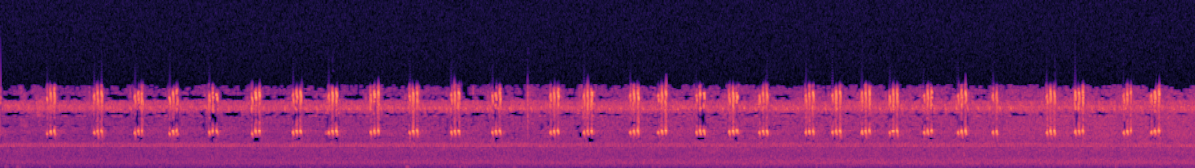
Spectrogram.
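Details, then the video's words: A cricket chirping steadily, short high-pitched chirps repeated about three times per second over a constant hiss of background noise. "Cricket sound"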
